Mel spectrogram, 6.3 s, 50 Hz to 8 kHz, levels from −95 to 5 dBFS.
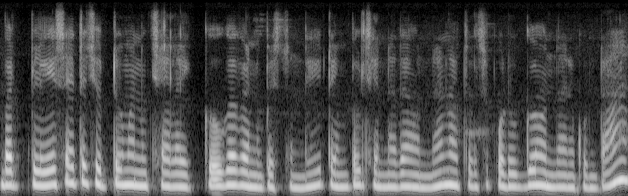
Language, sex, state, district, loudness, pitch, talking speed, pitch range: Telugu, female, Andhra Pradesh, Chittoor, -17 LUFS, 205 Hz, 155 wpm, 190-220 Hz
